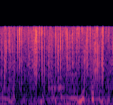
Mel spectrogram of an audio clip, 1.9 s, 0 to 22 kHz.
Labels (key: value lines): label: biophony, cascading saw
recorder: SoundTrap 600 or HydroMoth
